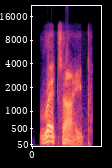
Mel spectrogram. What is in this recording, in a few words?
"retype", British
